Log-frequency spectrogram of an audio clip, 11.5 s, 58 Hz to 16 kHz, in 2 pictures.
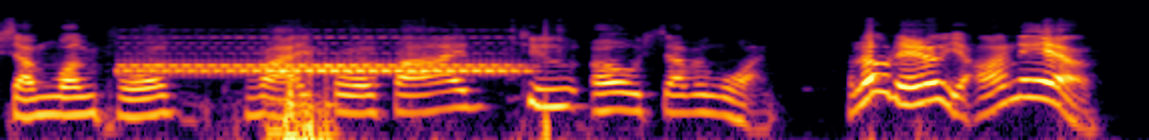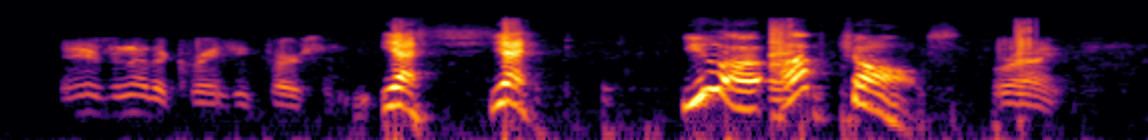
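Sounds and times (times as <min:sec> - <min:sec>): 
speech: 0:00.0 - 0:08.5, 0:09.2 - 0:11.1
telephone ringing with bright electronic tone: 0:00.6 - 0:02.7.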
